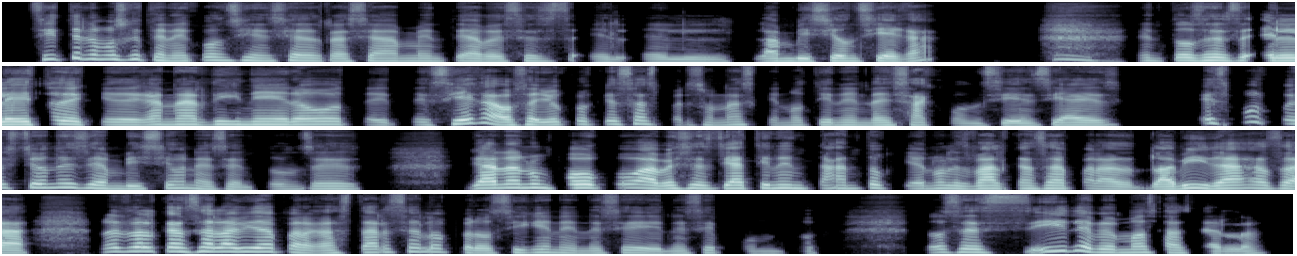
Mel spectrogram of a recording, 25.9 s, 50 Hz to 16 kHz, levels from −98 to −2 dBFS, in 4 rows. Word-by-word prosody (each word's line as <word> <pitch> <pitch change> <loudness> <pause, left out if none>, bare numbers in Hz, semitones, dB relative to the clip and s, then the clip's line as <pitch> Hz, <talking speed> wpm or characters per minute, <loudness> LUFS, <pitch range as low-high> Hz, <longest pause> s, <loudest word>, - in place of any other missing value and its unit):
sí 250 +2 -3
tenemos 245 -2 -1
que 250 - -1
tener 155 -5 -2
conciencia 175 -3 -3
desgraciadamente 145 -1 -3
a 140 - 0
veces 135 +1 -5
el 125 -4 -12
el 120 -2 -8
la 140 +1 -1
ambición 145 +1 0
ciega. 145 +1 0 1.0
Entonces, 170 +2 +1
el 165 0 +5
hecho 170 +4 +4
de 180 -3 +5
que 160 +1 -8
de 155 -1 +1
ganar 170 0 +3
dinero 170 0 +1
te 145 -4 -11
te 155 -1 -13
ciega, 220 - +4
o 150 - +3
sea, 160 -1 +2
yo 160 +2 0
creo 185 -1 -7
que 190 - -4
esas 195 0 -3
personas 155 +2 -9
que 140 - -17
no 140 - -9
tienen 140 -2 -6
esa 140 0 -1
conciencia 125 +3 -4
es 135 +2 -3 0.4
es 245 -1 -5
por 315 +4 -10
cuestiones 220 +2 -2
de 200 -2 +2
ambiciones, 160 -2 -3
entonces 140 +4 -6 0.5
ganan 200 +4 +7
un 210 - 0
poco, 205 +2 +3
a 190 - +9
veces 175 +1 +1
ya 185 0 +6
tienen 190 0 -1
tanto, 180 +2 -3
que 165 -1 -14
ya 165 - -2
no 180 - -3
les 165 -3 -2
va - - +8
a - - +8
alcanzar 170 0 0
para 145 -6 -1
la 135 0 +6
vida, 180 0 +5
o 175 - -6
sea, 145 -5 +5 0.4
no 220 - -3
les 230 - -3
va 245 - +7
a - - +7
alcanzar 235 0 +4
la 230 - +7
vida 220 0 +4
para 170 -7 +1
gastárselo, 180 - -2
pero 140 -4 -1
siguen 165 +3 -5
en 130 -3 -7
ese 140 +1 -4
en 125 0 -8
ese 140 +4 -8
punto. 125 -3 -19 0.5
Entonces, 180 0 -2
sí 260 - -1
debemos 180 -8 0
hacerlo. 125 -5 -4
165 Hz, 195 wpm, -23 LUFS, 140-185 Hz, 1.0 s, a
